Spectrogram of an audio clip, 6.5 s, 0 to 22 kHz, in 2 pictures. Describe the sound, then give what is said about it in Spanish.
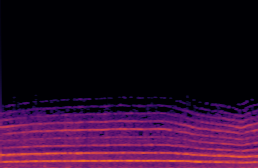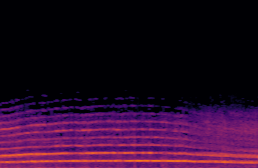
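An approaching ambulance siren in a 1972 film scene: a loud, harmonically rich electronic wail that holds high, dips in pitch once near the middle, then climbs back and sustains, with a low engine rumble beneath. “La ambulancia se acerca.”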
